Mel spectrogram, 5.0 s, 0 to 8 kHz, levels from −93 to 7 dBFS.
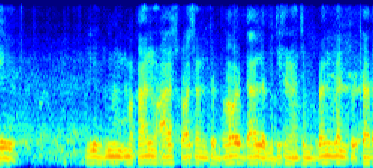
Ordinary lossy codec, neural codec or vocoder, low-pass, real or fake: none; codec, 16 kHz, 2 kbps, FreqCodec, smaller model; 7.2 kHz; fake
